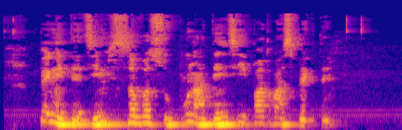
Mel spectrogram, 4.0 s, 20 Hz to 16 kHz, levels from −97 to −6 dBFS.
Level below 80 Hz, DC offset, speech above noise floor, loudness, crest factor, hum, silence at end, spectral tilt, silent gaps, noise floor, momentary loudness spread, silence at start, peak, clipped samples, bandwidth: -54 dBFS; under 0.1%; 34 dB; -19 LUFS; 16 dB; none; 0.7 s; -5.5 dB/octave; none; -53 dBFS; 13 LU; 0.4 s; -4 dBFS; under 0.1%; 11.5 kHz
